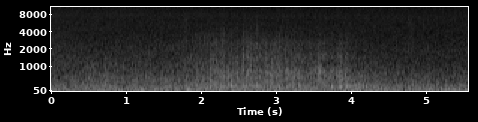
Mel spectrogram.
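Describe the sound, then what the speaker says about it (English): Steady rain with low rumbling thunder in the Ranch Simulator video game, a continuous, fairly quiet wash of rainfall with a rolling rumble underneath and no talking. "Don't forget, it's raining outside."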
